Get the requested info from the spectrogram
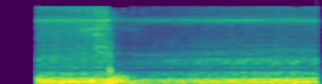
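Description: A steady, low engine rumble that starts a moment in, with a brief hiss over it at first.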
